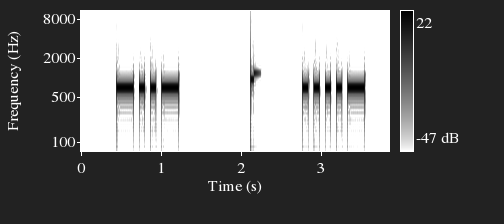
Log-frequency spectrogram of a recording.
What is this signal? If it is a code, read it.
Morse code, heard as a keyed tone, about 17 wpm, 700 Hz. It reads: X 4
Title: Single Letter-Number Alt - Rapid-Fire 17wpm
